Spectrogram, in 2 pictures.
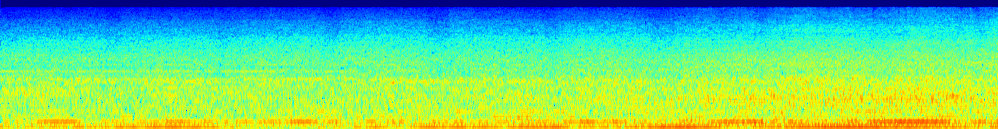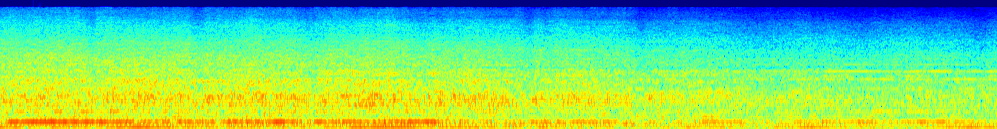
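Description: Long autorack freight train rolling through a grade crossing: a steady rumble of wheels on rail that swells through the middle and eases off again, over steady ringing tones.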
